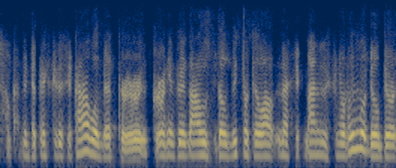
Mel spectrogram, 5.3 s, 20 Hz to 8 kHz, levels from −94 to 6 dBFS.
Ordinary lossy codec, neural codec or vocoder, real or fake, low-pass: Opus, 16 kbps; codec, 16 kHz, 0.5 kbps, FreqCodec, larger model; fake; 7.2 kHz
